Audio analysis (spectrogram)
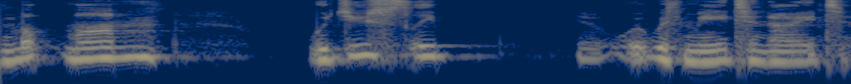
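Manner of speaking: put-on scared child's whispered plea, soft and halting; timid, barely voiced little boy asking for comfort; shaky little voice. Scared boy begs mom to stay during thunderstorm, shaky whisper. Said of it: "with his shaky little voice says".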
